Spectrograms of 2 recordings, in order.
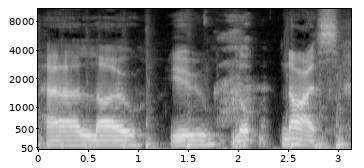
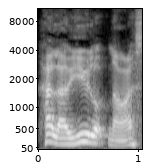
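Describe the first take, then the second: First: Low, drawn-out, word by word; labored slow monotone, pausing between words; dead slow typing. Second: Said in the usual way. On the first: Retold or imitated. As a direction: say it as if typing very slowly. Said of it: "So you type dead slowly". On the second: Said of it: "he's like".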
